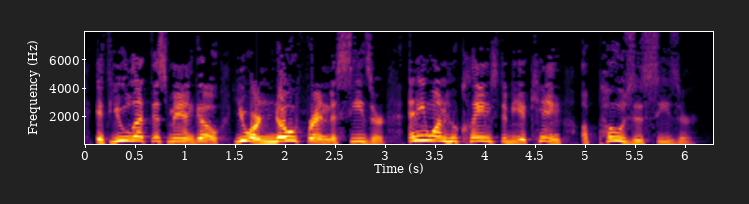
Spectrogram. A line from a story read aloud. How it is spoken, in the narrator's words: the Jewish leaders kept shouting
